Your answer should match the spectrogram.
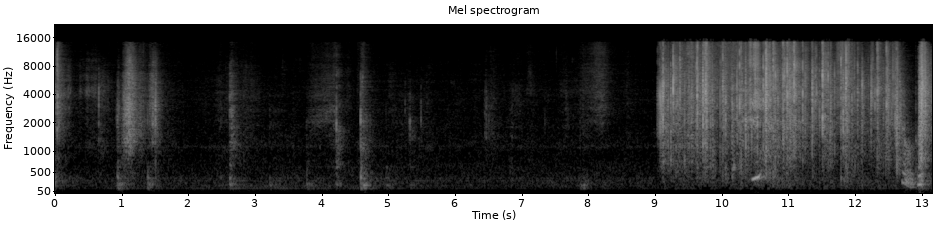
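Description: Paper being folded and crinkled while assembling a gingerbread Christmas junk journal, with scattered soft rustles and handling noises, then a long, loud, dense stretch of close crinkling and crumpling near the end.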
